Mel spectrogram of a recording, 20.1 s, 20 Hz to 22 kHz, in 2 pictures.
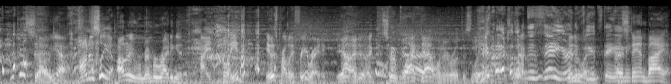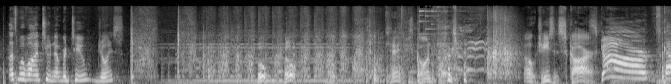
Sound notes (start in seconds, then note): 12.0 scraping board; 12.4 suspenseful music; 14.8 scraping board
